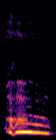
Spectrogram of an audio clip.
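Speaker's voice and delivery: very high, loud woohoo; reading a pony's gleeful cheer. Acted. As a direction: whoop it out joyfully.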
